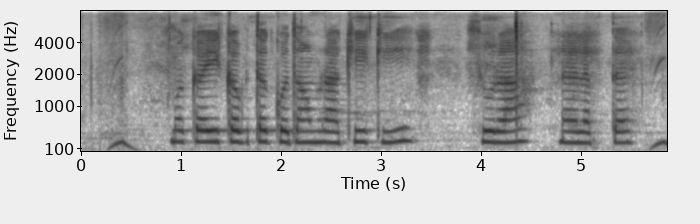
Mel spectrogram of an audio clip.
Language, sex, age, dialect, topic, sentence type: Maithili, female, 25-30, Angika, agriculture, question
